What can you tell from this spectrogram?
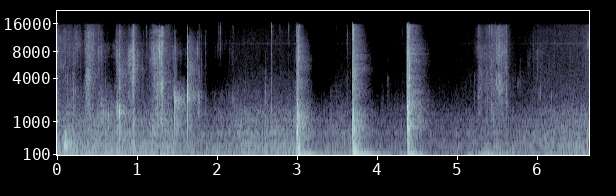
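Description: Glossy pink slime being stretched and pressed by hand: a quick run of small sticky clicks and crackles, then three louder pops around the middle as the fingers press into and pull out of it.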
